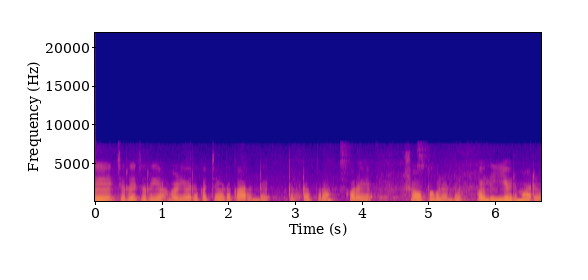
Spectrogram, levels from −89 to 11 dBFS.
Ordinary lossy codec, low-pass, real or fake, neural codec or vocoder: none; none; real; none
